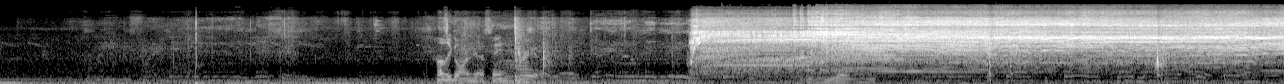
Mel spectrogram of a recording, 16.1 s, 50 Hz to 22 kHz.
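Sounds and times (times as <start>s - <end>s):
concrete saw cutting: 8.6s - 16.0s.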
